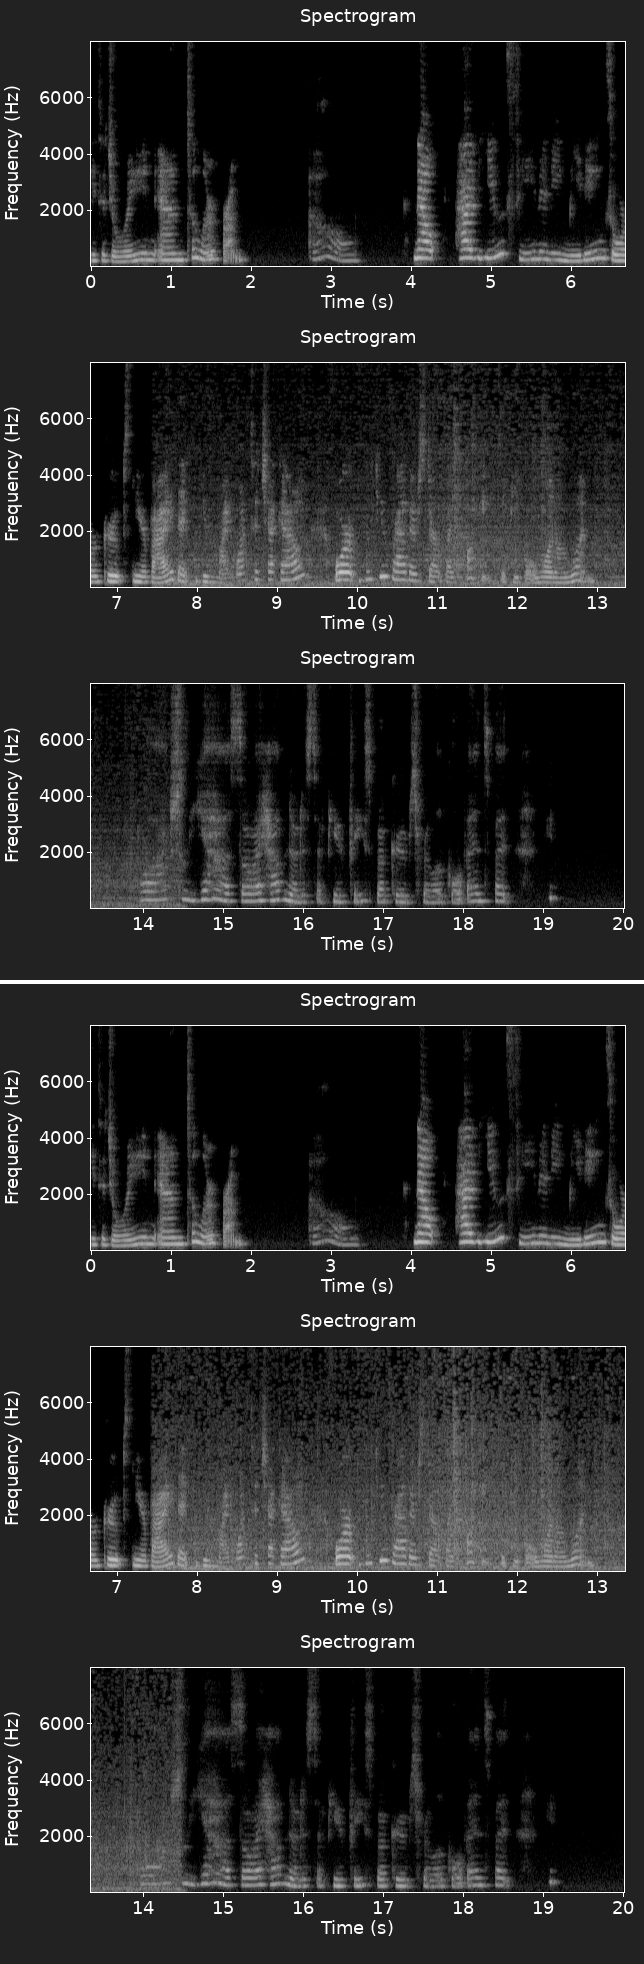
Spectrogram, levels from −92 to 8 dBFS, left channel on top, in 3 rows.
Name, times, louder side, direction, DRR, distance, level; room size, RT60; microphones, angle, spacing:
voice 1, 0.0-1.9 4.0-4.3 4.6-13.0, equal, 5° right, 0.3 m, -29 dB
voice 2, 2.7-3.3 14.0-19.1, left 1 dB, 35° left, 1.2 m, -37 dB
sound 1, 7.4-14.5, right 4 dB, 80° right, 0.7 m, -41 dB
4.7 x 4.1 x 2.6 m
head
